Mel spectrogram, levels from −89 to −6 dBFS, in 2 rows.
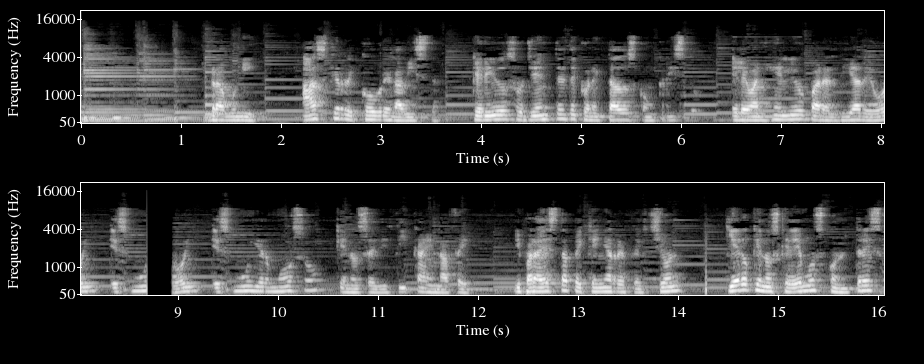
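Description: At 8.69 s a stream reconnect breaks the audio. The sound drops out for 231 ms, and when it resumes it has jumped back about 0.79 s, repeating material just heard. On the waveform this shows as a flat gap, then a soft onset through 9.71 s.

From 14.28 to 14.30 s a single loud pop sits on top of the continuing sound, peaking a few decibels above it, likely a voltage glitch from a switch or static. It appears as one sharp spike, a thin full-band vertical line on a spectrogram.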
